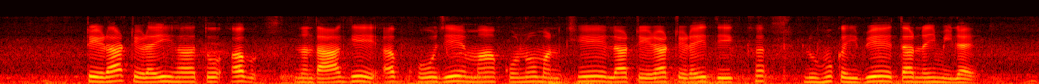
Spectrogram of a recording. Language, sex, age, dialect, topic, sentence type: Chhattisgarhi, female, 36-40, Western/Budati/Khatahi, agriculture, statement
